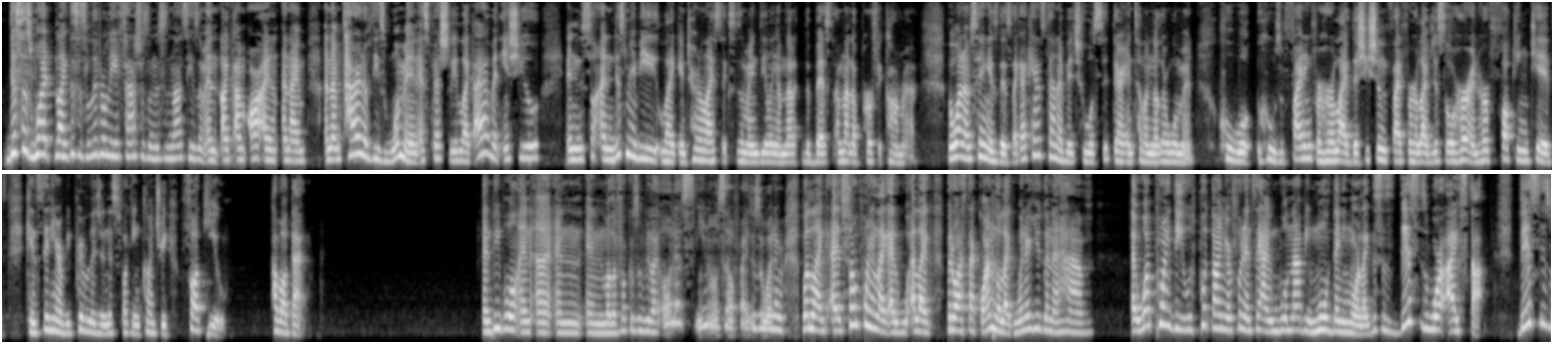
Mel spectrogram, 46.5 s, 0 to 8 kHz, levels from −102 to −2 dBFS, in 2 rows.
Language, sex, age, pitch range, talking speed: English, female, 20-39, 170-235 Hz, 215 wpm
